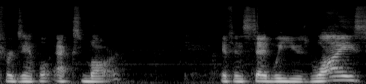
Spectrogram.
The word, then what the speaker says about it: X bar: And so this would be pronounced, for example, X bar.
